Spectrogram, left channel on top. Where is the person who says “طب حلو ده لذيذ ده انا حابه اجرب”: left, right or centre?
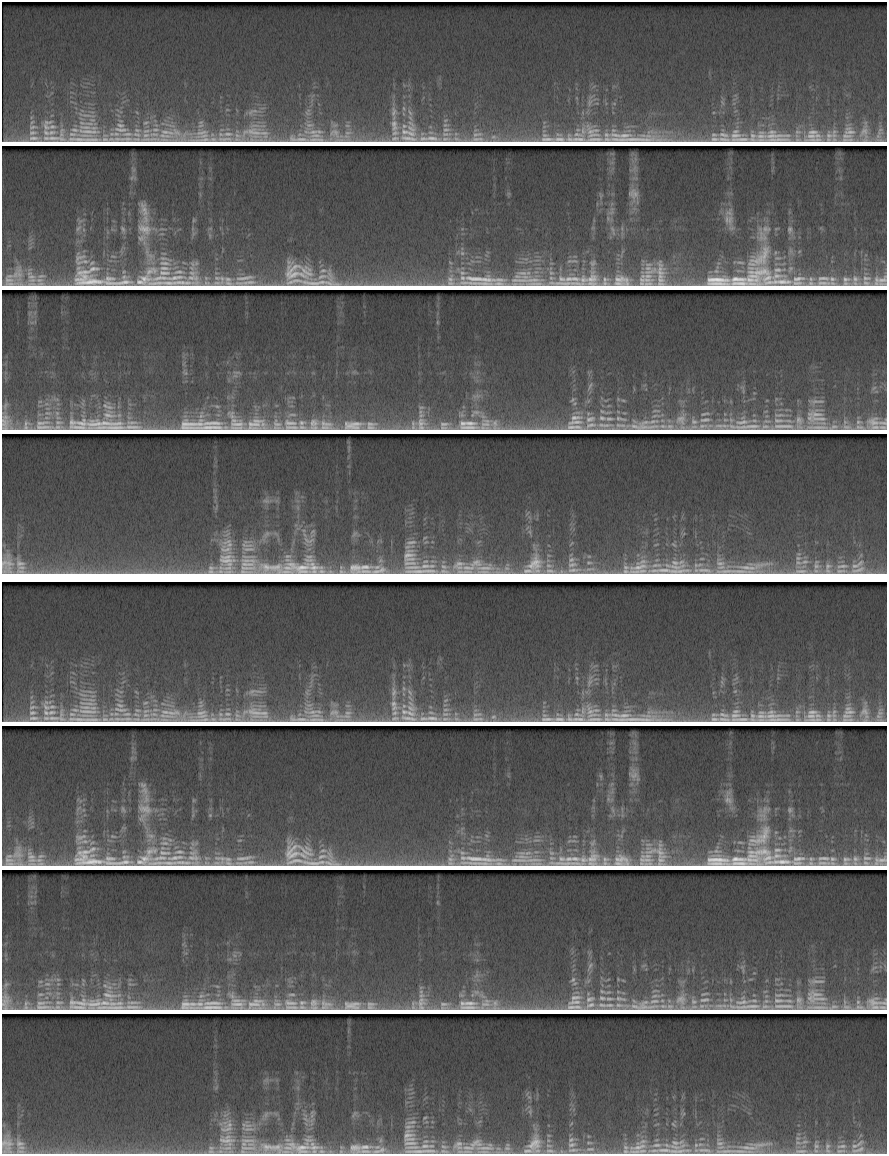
Left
